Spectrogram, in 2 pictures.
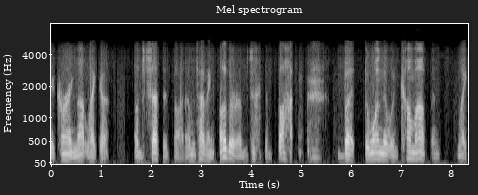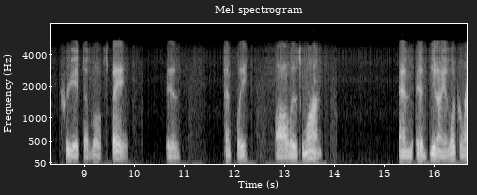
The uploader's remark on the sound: Daily Conference Call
